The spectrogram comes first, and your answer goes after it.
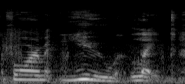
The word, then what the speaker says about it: formulate: So whichever way you say the word, really, both ways are correct. But either way, you need to make sure that this U is an open syllable, because when we say the word, that U says its name, right?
